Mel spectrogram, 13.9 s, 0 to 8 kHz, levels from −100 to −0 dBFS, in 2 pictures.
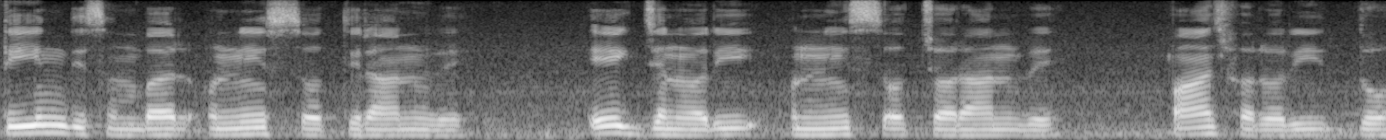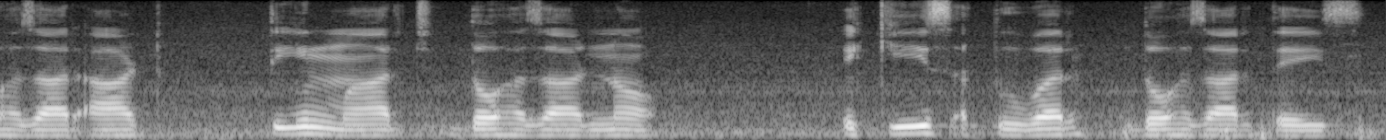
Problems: constant background noise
